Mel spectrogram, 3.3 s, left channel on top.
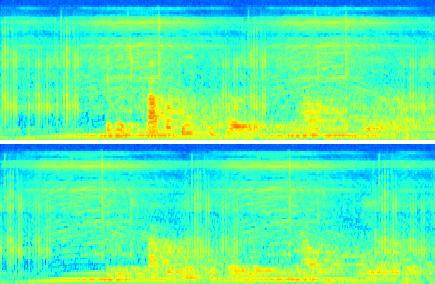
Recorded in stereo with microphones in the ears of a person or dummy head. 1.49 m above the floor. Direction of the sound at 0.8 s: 85° left.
